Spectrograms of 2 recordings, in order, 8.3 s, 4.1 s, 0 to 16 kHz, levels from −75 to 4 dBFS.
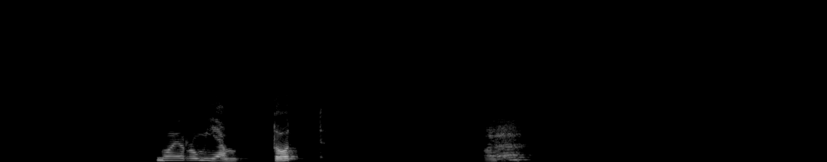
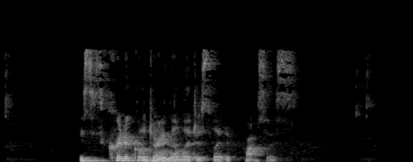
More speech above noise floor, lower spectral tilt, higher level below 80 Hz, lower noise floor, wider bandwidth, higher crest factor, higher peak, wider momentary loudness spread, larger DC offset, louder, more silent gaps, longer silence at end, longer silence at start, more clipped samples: first, over 56 dB vs 47 dB; second, -4 dB/octave vs -5.5 dB/octave; second, -80 dBFS vs -68 dBFS; first, under -90 dBFS vs -72 dBFS; second, 6.8 kHz vs 11.5 kHz; first, 28 dB vs 20 dB; second, -14 dBFS vs -8 dBFS; first, 21 LU vs 14 LU; neither; second, -35 LUFS vs -26 LUFS; first, 2.56-2.73 s, 3.10-3.19 s, 3.29-4.78 s vs none; first, 3 s vs 1.2 s; first, 1.55 s vs 0.8 s; neither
